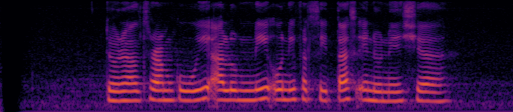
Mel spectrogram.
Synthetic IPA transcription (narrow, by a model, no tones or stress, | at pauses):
d̥o̤nal̚tɾamkuwiʔa̰lumniʔunifərsit̪asindonesia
